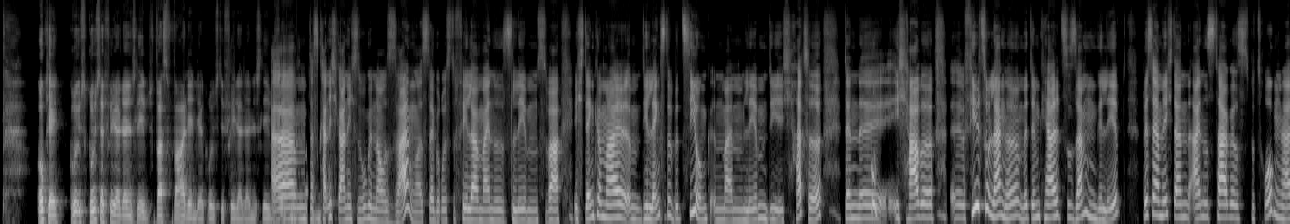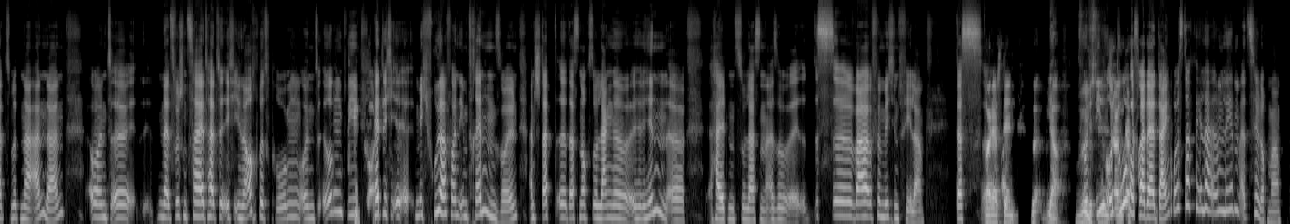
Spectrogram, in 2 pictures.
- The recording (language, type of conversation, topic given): German, unstructured, Was hast du aus deinen größten Fehlern gelernt?
- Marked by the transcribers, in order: other noise; other background noise; chuckle; unintelligible speech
